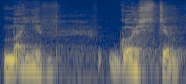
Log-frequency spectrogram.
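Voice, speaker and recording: An actor playing a proud, indignant French nobleman in a radio play, solemn and deliberate. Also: lowish voice, vocal fry, darkish tone, exaggerated voice. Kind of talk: Russian radio play acting.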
